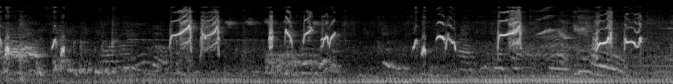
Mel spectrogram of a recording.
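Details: Oriental magpie-robin, a vocal kacer bird singing agitatedly in the style used to provoke other magpie-robins: scattered sharp high whistles and chirps, some rising, given in short bursts with pauses between, over a low steady hum.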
